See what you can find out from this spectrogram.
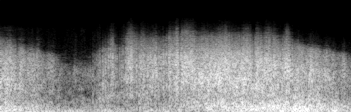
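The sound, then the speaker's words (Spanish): Explosions rumble in a loud, continuous roar, with broad booming blasts blending into one another rather than standing apart. The level dips briefly, then swells again and stays strong to the end, with no voices. “Después se escuchan otras explosiones menos violentas,”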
